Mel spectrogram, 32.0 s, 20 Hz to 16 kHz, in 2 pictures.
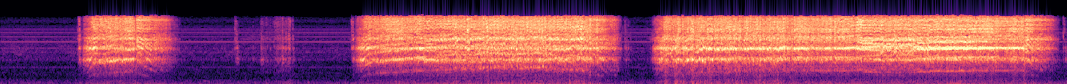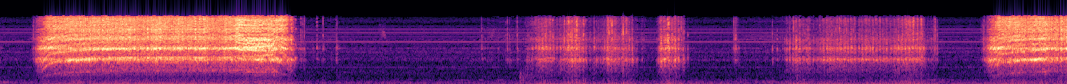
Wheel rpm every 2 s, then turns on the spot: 30, 20, 40, 160, 90, 140, 160, 120, 100, 160, 20, 0, 20, 10, 20, 80.
20-22 24-26 28-30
